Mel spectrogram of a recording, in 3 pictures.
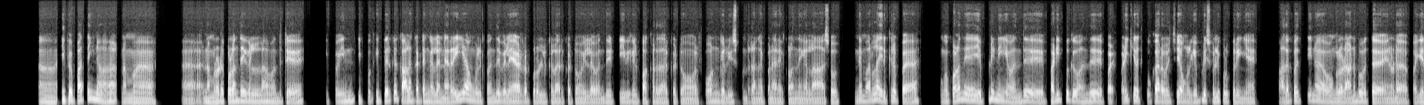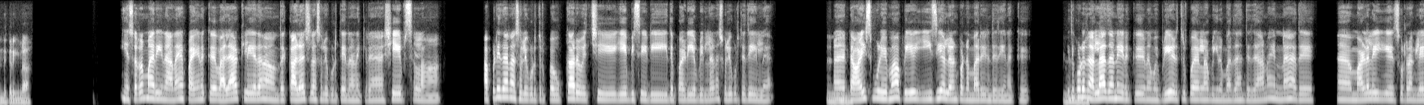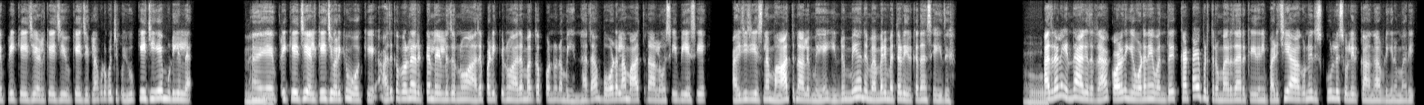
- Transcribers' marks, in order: in English: "யூஸ்"; in English: "சோ"; "நான்லாம்" said as "நான்னா"; in English: "கலர்ஸ்லாம்"; in English: "ஷேப்ஸ்"; in English: "டாய்ஸ்"; in English: "ஈசியா லேர்ன்"; in English: "ப்ரி கே-ஜி, எல்-கே-ஜி, யு-கே-ஜிக்கெல்லாம்"; in English: "யு-கே-ஜியே"; in English: "ப்ரி கே-ஜி, எல்-கே-ஜி"; in English: "ரிட்டன்ல"; in English: "மக்அப்"; in English: "போர்டு"; in English: "சி-பி-எஸ்-இ, ஐ-ஜி-சி-எஸ்லாம்"; in English: "மெமரி மெத்தடு"; chuckle; in English: "ஸ்கூல்ல"
- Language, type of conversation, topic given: Tamil, podcast, குழந்தைகளை படிப்பில் ஆர்வம் கொள்ளச் செய்வதில் உங்களுக்கு என்ன அனுபவம் இருக்கிறது?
